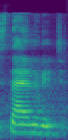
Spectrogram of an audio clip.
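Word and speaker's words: sandwich: ये हो गया सैंडविच जी डी जो लेटर है ये साइलेंट है यहां पे डी का ड का साउंड डी को हम ड प्रोनाउंस करते हैं ड का साउंड नहीं आता है सैंडविच नहीं बोलते इसको बोलते हैं सैंडविच ठीक है सैंडविच डी को हम ड नहीं बोलेंगे ड का साउंड नहीं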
